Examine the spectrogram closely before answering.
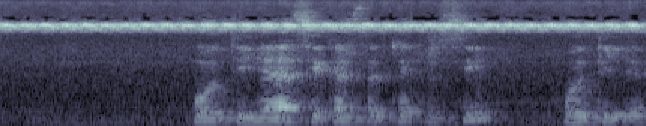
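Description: A young man speaks calmly, close by, as if explaining.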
